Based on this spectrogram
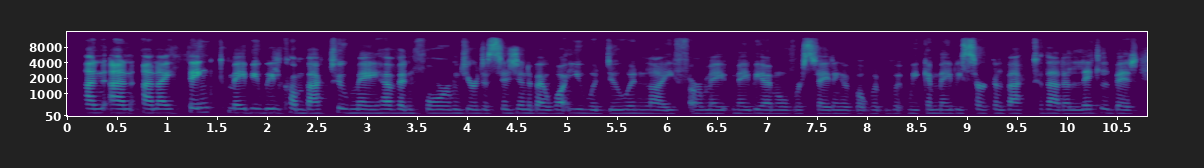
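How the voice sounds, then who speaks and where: Speaking at a moderate pace with hardly any pauses, a woman with an Irish accent uses a very deep, low pitch and a monotone, flat intonation. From Ireland. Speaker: historian, professor. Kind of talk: interview.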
